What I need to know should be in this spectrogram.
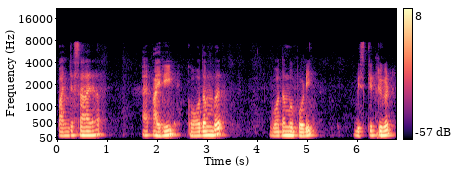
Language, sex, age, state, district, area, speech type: Malayalam, male, 18-30, Kerala, Kottayam, rural, spontaneous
